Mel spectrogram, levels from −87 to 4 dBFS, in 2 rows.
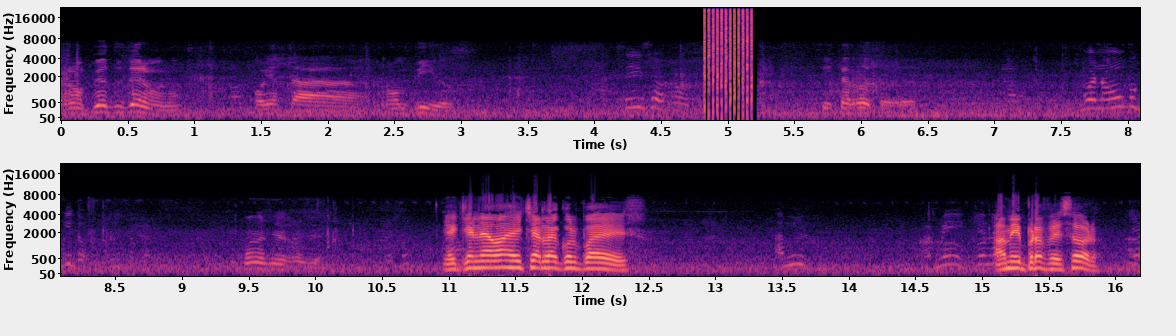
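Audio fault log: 4.83–5.23 s, compressed stream played as audio: the sound is replaced by harsh, very loud chattering static, about 0.4 s long. A Dolby Digital (AC-3) stream appears to have reached the output undecoded, with its coded bytes treated as ordinary samples. Each frame plays as a 5.33 ms burst of noise followed by zero padding, repeating at 31.25 per second, which produces the rapid rattling texture. The burst density fits a 256 kbps stream.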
